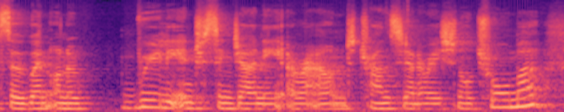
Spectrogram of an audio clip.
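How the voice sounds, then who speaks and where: A woman with an English accent, at a moderate pace and with fairly even intonation, amid audible room echo and noticeable background noise. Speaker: playwright. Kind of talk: interview. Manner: hesitant, frequent fillers.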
